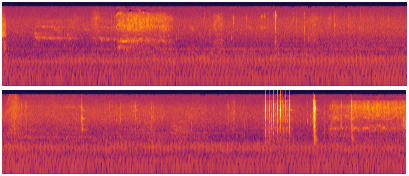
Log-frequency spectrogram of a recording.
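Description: A steady, unchanging engine hum, in the manner of a boat motor running on the river. About thirteen seconds in there is a short burst of rapid clicks.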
